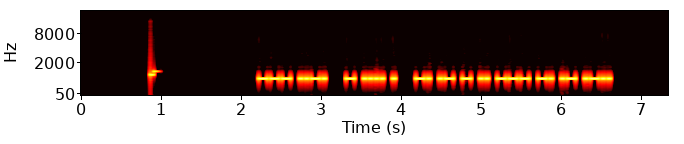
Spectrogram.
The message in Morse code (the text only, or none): OF THE NATIONAL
